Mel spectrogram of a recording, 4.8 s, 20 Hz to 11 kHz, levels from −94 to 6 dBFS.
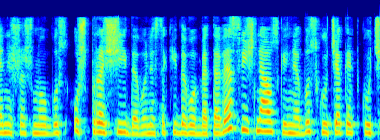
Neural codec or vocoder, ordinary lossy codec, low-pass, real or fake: codec, 16 kHz, 4.8 kbps, FACodec; AAC, 32 kbps; 7.2 kHz; fake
